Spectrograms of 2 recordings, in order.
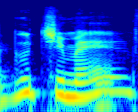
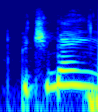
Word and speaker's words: Gucci Mane: It's Maine. That's what Gucci Mane. You said man. Gucci man.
